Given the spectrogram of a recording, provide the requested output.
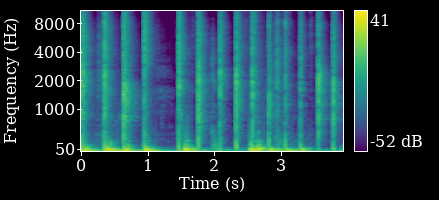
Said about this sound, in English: I will sync those claps with the camera.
